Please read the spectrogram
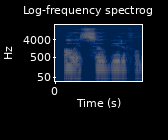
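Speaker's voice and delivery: usual speaking voice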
